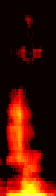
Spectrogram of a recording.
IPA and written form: ʒən (sion)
